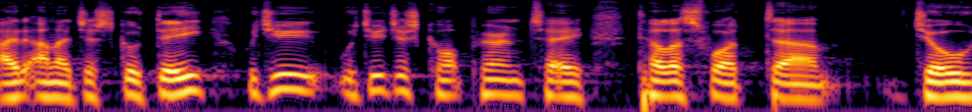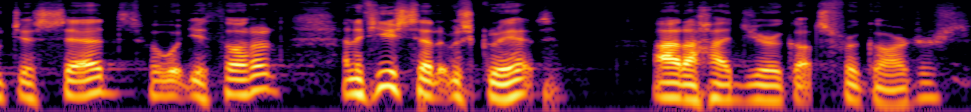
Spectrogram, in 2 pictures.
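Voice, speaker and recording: On a very clean recording with a silent background, the speaker has a Northern Irish accent and ordinary pitch variation. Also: man, medium pitch for a man, moderate pace. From Northern Ireland, Belfast. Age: 40s. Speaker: pastor. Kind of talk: talk to church audience. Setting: stage with audience. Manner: halting.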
